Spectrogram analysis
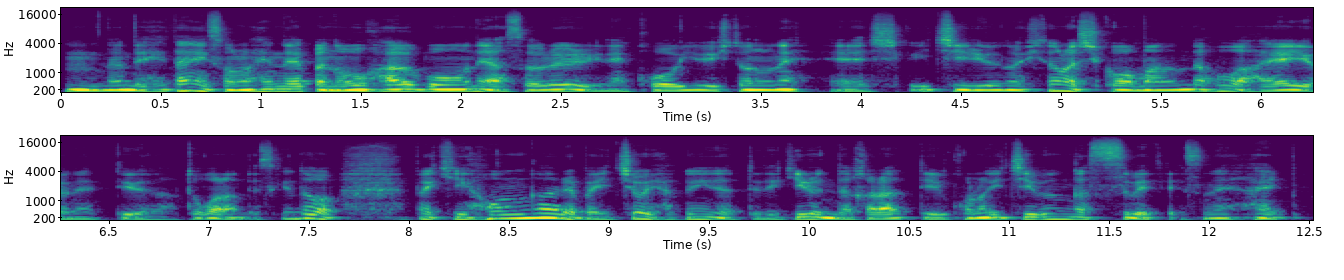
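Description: Husky fast-talking Japanese man. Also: fairly low pitch, expressive, a little mellow. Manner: chatty, many fillers and tag particles. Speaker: podcast host. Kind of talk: casual solo talk reading from his blog.

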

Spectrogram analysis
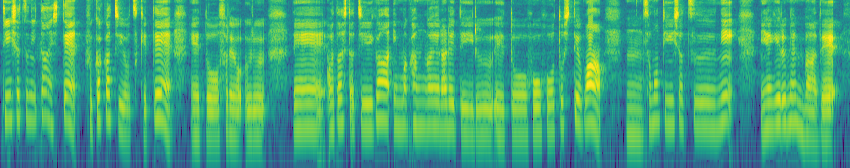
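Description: Hushed, mellow woman chatting casually. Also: medium pitch. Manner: keeping voice down, speaking softly in a place needing quiet; informal, chatty explaining with frequent hesitations and drawn-out fillers. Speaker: radio show host, apparel designer. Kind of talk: casual solo radio chat.

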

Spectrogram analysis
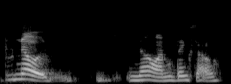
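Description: A woman's voice: mid-range voice, slow pace, slightly rough, no echo. A young woman co-hosting a podcast, chatting casually, giggly and swearing freely. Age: young adult. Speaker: podcast co-host. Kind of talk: casual chat. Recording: dull lo-fi sound.

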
